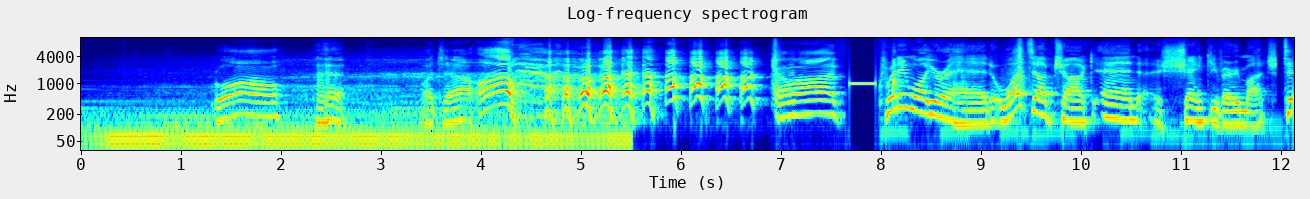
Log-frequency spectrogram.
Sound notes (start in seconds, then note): 4.2 chuckles; 4.2 laughs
